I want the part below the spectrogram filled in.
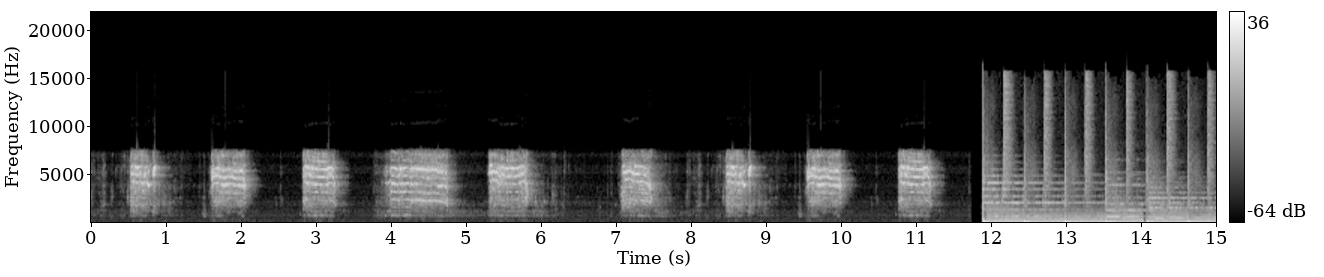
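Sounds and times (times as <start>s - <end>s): otter high-pitched calls: 0.4s - 6.2s, 7.0s - 7.8s, 8.4s - 10.2s, 10.8s - 11.4s.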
